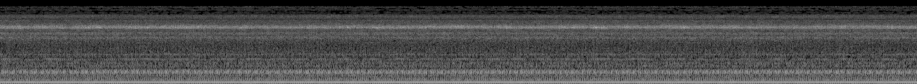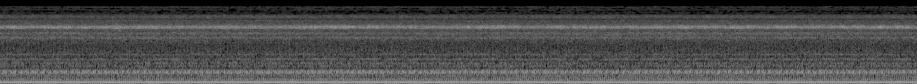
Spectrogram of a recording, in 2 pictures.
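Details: Real sounds from one of three different nebulizers: a steady mechanical hum with a constant hiss and buzz, unchanging throughout, as the nebulizer runs.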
